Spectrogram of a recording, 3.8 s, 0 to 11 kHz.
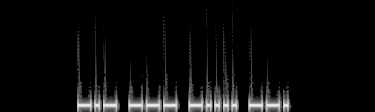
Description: Morse code, heard as a keyed tone, about 27 wpm, 700 Hz. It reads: KO6G
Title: USA Call Signs - 4 Characters - Repeated 3x - 28wpm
